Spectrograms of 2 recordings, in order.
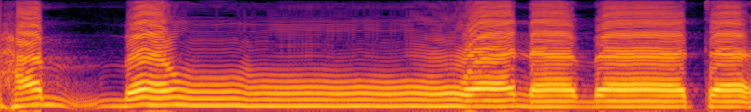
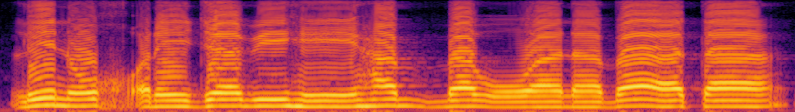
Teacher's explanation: masukkan tanwinnya ke waw, hilang suara nunnya menjadi suara waw, kemudian ditahan gunnahnya. Maka habban wa nabata sepanjang 2 harakat lebih sedikit.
